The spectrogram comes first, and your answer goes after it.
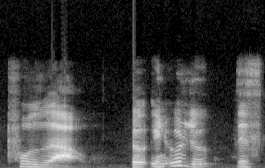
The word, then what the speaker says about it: pulao: You say pull out. So, you just say pulao.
